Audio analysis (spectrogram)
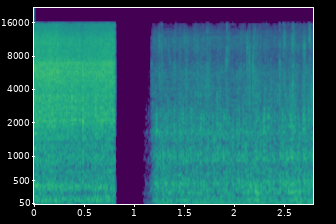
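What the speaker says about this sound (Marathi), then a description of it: "तिसऱ्या मांस आनी प्रॉन्स बरें फ्राय जायत येयलां विथ बे लीव्स, सिनामॉन स्टिक, क्लोव्स, सगळे स्पायसीस" Clams and prawns frying in a pan with onion, bay leaves, cinnamon stick, cloves and other spices, giving a steady close sizzle that cuts out briefly before a softer sizzle resumes.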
